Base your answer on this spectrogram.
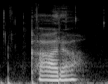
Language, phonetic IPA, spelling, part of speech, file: Czech, [ˈkaːra], kára, noun, Cs-kára.ogg
- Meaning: 1. cart 2. car, automobile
